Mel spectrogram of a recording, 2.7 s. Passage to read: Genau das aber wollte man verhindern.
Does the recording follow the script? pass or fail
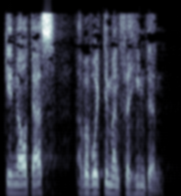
pass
